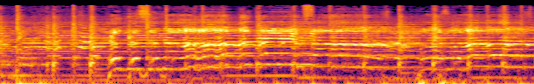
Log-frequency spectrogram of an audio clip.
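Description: Harmonium playing sustained chords while a man sings a Kashmiri Sufi song, his voice bending and ornamenting the notes from about two seconds in. A steady percussion beat runs underneath.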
